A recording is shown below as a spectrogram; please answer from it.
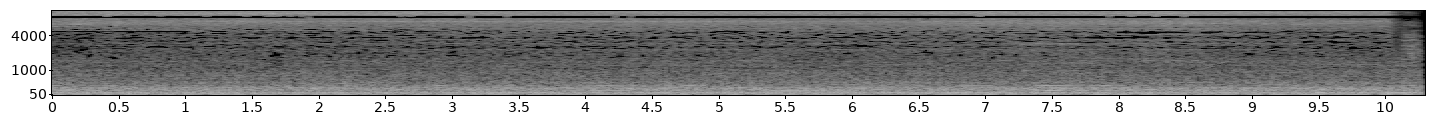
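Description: A long, steady 'sss' hiss of breath pushed out between the teeth, the hissing exercise of a singer's breath-control warm-up. It starts sharply and holds even, with no pitch, until the breath is let go at the end.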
